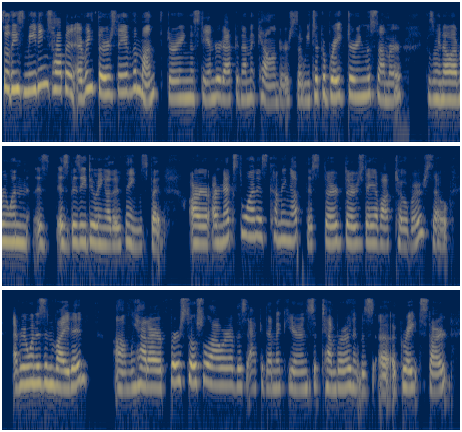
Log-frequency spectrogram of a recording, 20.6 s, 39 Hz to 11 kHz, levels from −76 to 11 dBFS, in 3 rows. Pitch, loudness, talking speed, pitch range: 230 Hz, -23 LUFS, 200 wpm, 215-265 Hz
